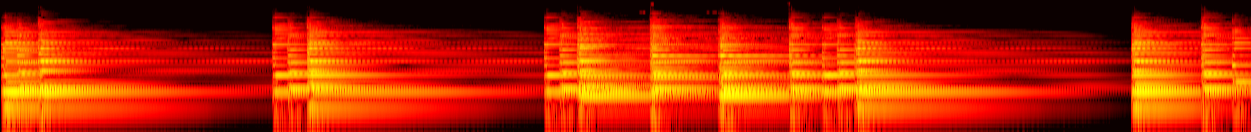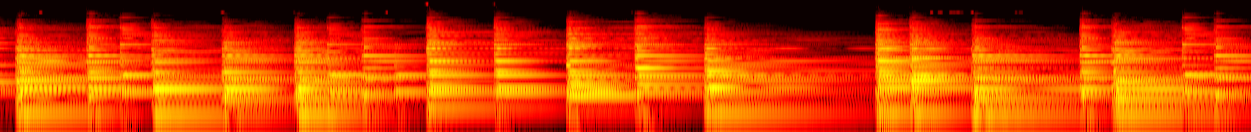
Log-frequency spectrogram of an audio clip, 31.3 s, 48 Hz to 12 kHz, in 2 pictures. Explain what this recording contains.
140bpm Piano Solo 11.Apr 11
For use at your leisure. I make most of them at 140 bpm so hopefully one day they make their way into dubstep.
Chop/splice/dice/herbs and spice them, best served piping hot, enjoy.
Fondest regards,
Recorded with Logic Pro 9 using the EXS24 sampler of the steinway piano (Logic Pro default) with a touch of reverb to thicken out the sound.
140, dub, improvisation, solo, steinway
